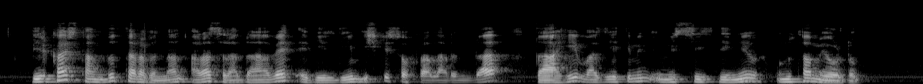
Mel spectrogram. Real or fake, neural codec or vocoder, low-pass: real; none; 7.2 kHz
